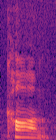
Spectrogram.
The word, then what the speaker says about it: calm: a not not Cal calm now again no sound calm cop cop caught caught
